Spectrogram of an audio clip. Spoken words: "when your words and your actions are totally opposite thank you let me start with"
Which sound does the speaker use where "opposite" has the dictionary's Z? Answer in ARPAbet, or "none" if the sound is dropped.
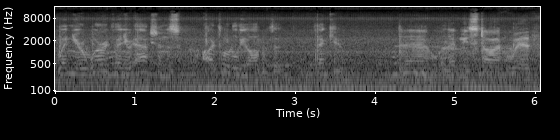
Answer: Z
